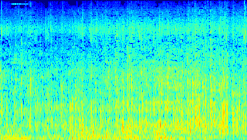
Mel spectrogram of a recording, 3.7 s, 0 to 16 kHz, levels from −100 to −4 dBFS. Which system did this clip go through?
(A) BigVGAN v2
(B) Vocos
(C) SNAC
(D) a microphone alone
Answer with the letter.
D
